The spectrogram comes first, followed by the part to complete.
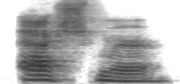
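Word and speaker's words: אשמור: it has okay so the first one is i keep and that's basically pronounced ashmer and and it is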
